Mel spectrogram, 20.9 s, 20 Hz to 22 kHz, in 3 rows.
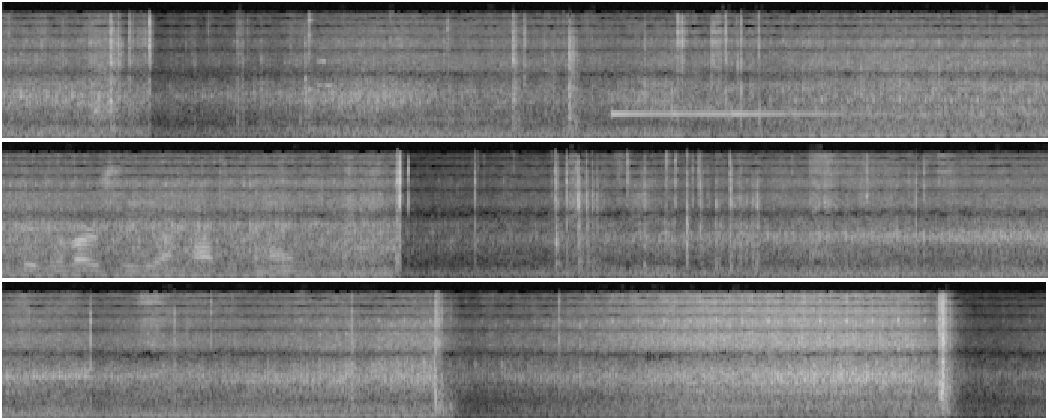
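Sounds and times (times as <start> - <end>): diesel engine idling: 0.0 - 20.9.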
